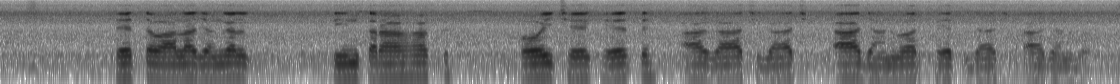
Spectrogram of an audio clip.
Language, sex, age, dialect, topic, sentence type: Maithili, male, 18-24, Bajjika, agriculture, statement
